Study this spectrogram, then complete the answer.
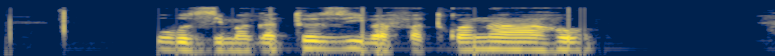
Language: Kinyarwanda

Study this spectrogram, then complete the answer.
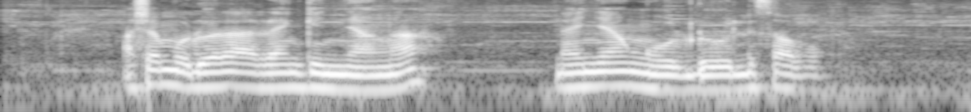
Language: Masai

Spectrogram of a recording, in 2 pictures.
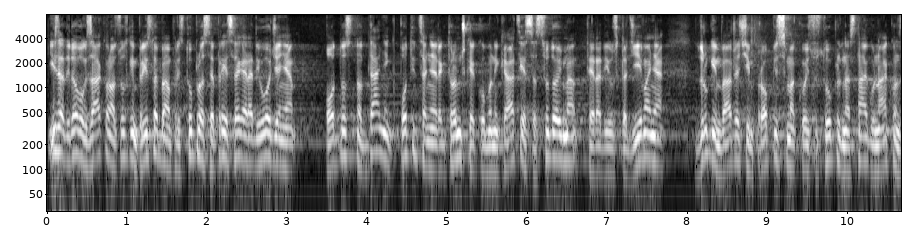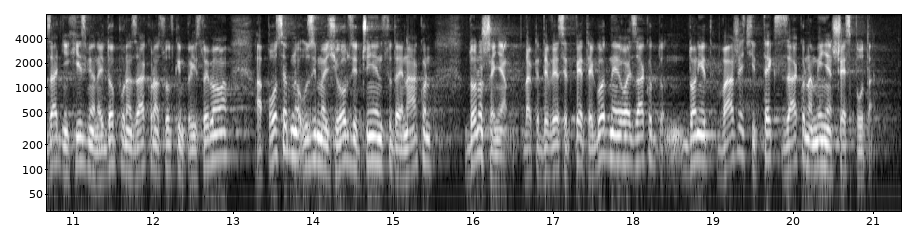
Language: Croatian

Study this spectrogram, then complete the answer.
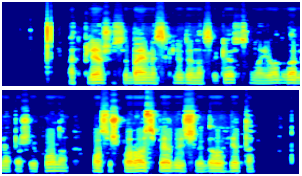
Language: Lithuanian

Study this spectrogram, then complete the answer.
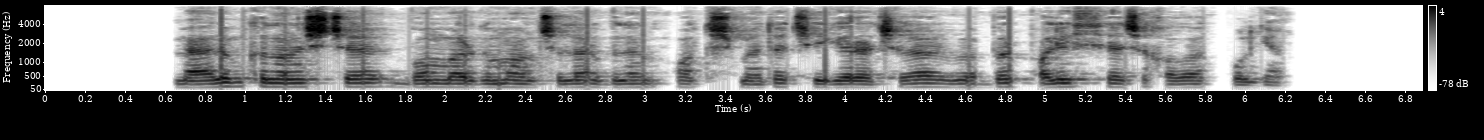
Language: Uzbek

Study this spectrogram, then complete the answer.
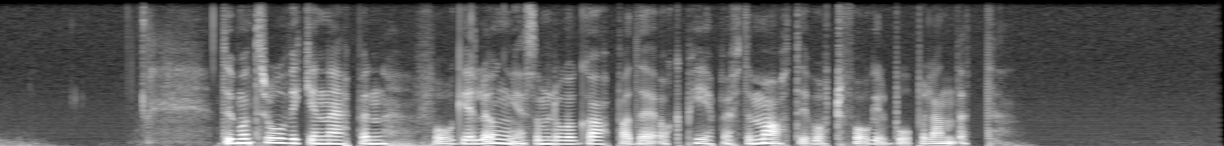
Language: Swedish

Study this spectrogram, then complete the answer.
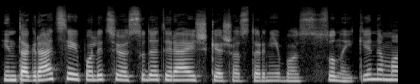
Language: Lithuanian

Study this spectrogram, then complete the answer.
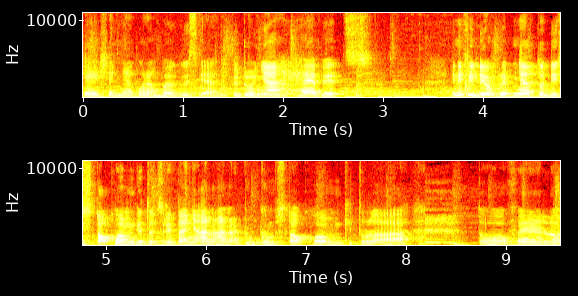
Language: Indonesian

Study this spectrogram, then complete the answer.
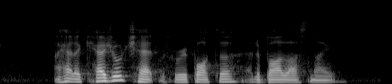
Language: English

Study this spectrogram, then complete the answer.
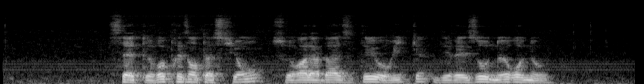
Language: French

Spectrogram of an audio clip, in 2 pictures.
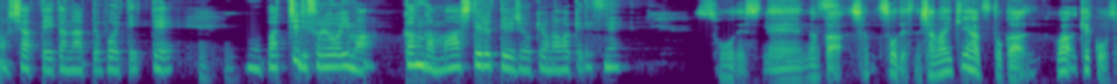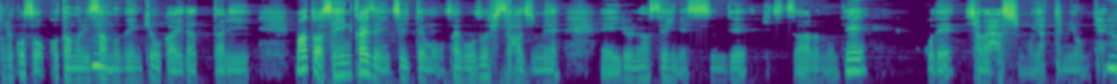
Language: Japanese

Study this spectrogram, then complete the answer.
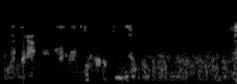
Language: Pashto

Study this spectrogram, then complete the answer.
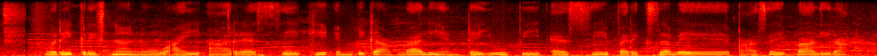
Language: Telugu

